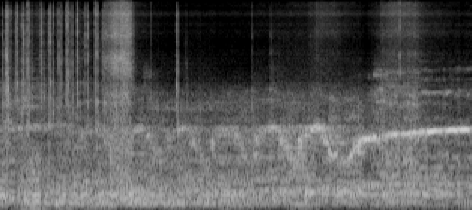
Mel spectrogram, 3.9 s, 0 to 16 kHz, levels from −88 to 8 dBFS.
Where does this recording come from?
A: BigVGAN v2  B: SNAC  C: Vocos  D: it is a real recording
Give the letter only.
B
